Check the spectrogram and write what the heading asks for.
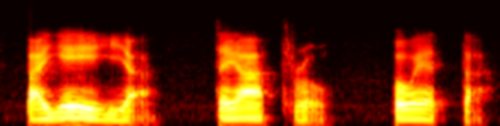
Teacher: E and u are weak ones. When the two strong vowels come together, they are pronounced separately.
